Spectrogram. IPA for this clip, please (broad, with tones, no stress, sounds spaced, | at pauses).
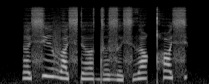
ɛ˨ sʲ e˦ v a˨ sʲ ɾ ɐː˨ d ɘ˨ z ɨ˩ sʲ ð a˥ qʰ u˥ sʲ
